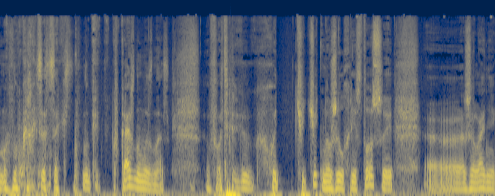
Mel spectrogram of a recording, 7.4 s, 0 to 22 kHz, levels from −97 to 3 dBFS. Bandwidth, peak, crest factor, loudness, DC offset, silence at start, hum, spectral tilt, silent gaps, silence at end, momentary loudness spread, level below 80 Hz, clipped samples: 17 kHz; 0 dBFS; 14 dB; -16 LUFS; under 0.1%; 0 s; none; -5.5 dB/octave; none; 0 s; 11 LU; -24 dBFS; under 0.1%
